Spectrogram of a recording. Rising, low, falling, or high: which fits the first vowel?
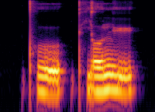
low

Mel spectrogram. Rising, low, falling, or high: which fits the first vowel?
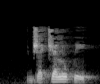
low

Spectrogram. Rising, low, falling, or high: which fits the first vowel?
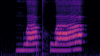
rising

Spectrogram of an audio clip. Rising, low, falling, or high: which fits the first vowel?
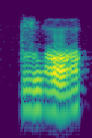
low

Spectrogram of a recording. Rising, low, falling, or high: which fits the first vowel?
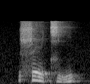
falling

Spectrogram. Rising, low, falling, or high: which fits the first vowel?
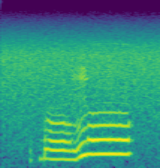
low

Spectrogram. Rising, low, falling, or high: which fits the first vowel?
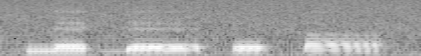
high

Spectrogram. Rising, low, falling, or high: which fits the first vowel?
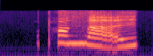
high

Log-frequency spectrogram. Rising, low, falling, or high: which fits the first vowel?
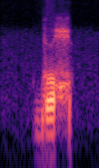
high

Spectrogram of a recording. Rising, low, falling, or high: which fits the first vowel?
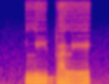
high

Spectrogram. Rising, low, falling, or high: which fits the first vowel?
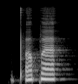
rising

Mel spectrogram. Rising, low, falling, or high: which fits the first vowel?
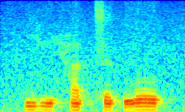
low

